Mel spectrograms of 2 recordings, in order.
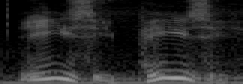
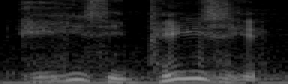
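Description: First: Easy peasy lifted higher with peasy rising; rising and brighter. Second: Quiet easy peasy with a falling end; gentle falling easy peasy; soft and falling. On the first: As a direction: lift peasy up at the end. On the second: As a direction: say peasy softly and let it drop. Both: Shown as a demonstration.

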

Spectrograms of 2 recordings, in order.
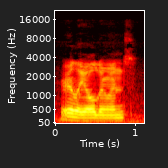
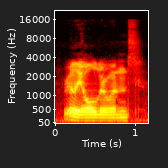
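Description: The two takes are said the same way.

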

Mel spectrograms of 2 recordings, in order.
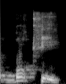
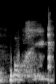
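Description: First: Bucky said the Mancunian way, short u like "pook-ee"; Manchester accent. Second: Bucky with a throaty Scouse k, like clearing the throat; Scouse accent. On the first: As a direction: say Bucky like a Manc. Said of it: "as we would say in Manchester". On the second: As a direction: rasp the k in Bucky, Scouse style. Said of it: "It sounds like they're clearing their throat". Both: Retold or imitated.

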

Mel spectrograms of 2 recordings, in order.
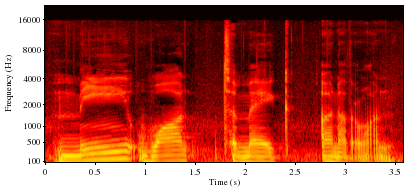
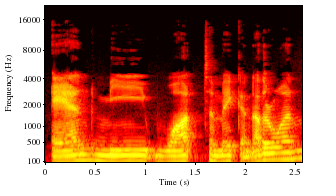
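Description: First: Slow caveman-style repeat of "Me want"; dry self-mocking parrot; mocking echo. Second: Said in the usual way. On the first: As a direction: drag it out, teasing your own grammar. Editor echoes own bad grammar.

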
